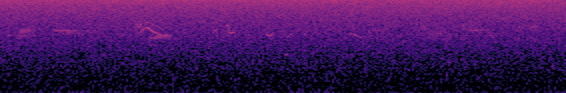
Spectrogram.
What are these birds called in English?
Eurasian Skylark, Hawaii Amakihi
